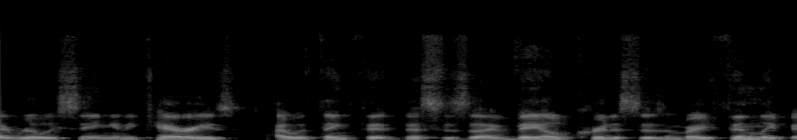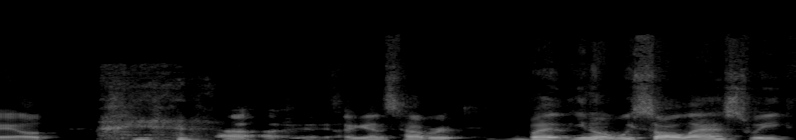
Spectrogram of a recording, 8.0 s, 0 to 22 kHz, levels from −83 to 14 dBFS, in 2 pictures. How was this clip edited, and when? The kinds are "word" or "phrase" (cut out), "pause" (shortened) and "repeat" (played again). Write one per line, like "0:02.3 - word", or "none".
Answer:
0:01.3 - pause
0:05.6 - word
